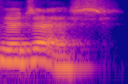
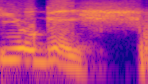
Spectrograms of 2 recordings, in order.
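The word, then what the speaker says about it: Yogesh: see you hi J am I pronouncing your name correctly is that youres uh it's yoges from India okay all right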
